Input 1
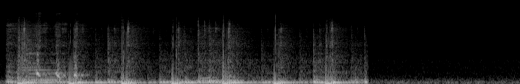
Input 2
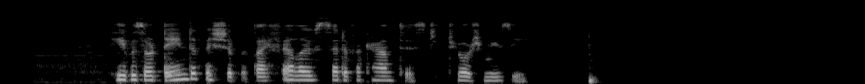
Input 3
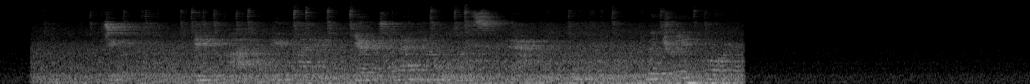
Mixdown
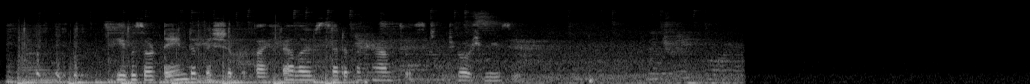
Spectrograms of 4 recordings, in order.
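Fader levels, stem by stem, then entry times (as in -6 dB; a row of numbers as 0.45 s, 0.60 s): -4.0 dB, -1.5 dB, -7.5 dB; 0.00 s, 0.00 s, 0.00 s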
